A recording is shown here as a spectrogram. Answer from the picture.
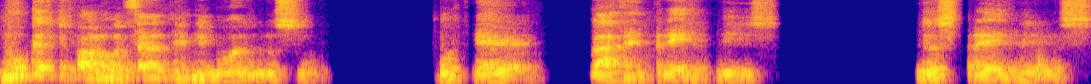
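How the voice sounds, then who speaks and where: Somewhat breathy and fairly high-pitched, a man speaks very slowly with ordinary pitch variation and long, frequent pauses. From Brazil, Espírito Santo. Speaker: church elder. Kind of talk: interview.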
